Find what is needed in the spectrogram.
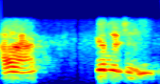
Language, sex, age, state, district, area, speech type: Bengali, male, 60+, West Bengal, Paschim Medinipur, rural, conversation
